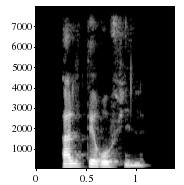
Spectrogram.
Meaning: weightlifter
- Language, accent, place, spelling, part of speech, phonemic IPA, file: French, France, Lyon, haltérophile, noun, /al.te.ʁɔ.fil/, LL-Q150 (fra)-haltérophile.wav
